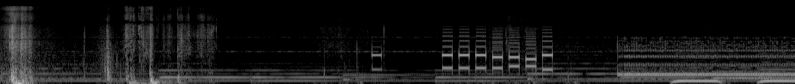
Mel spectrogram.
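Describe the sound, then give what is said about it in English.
A mobile phone dialing a number and ringing: a clatter, then a quick run of keypad beeps, followed by a steady ringing tone on the line. “Tossing it aside, I dialed the number.”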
